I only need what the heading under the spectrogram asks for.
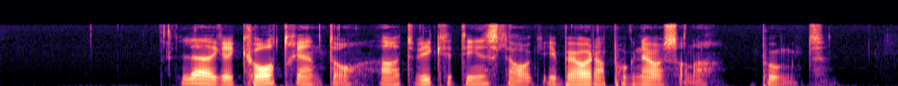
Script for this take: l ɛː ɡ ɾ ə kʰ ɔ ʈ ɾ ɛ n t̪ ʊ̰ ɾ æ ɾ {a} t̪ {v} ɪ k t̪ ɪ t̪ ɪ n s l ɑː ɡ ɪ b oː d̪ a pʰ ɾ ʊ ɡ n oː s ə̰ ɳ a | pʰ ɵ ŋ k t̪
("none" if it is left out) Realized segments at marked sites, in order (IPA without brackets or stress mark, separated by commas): ɛ, v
